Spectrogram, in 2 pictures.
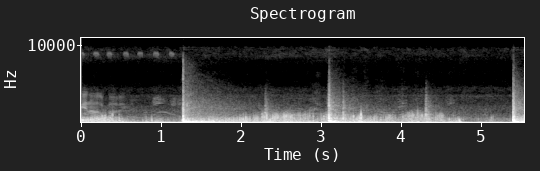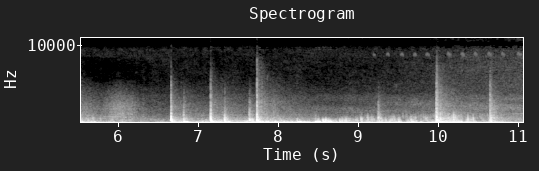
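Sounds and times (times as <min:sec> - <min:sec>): fireworks bursting with bangs: 0:00.0 - 0:11.0
rumbling echo: 0:00.0 - 0:11.0
small firework pops: 0:00.8 - 0:04.8, 0:05.4 - 0:08.1, 0:09.1 - 0:11.0.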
